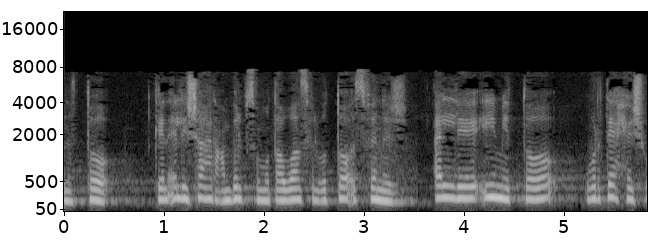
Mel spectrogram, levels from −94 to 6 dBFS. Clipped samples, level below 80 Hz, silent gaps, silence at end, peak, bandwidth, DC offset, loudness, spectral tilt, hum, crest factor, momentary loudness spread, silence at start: under 0.1%; -70 dBFS; none; 0 s; -12 dBFS; 8 kHz; under 0.1%; -27 LUFS; -5 dB/octave; none; 16 dB; 8 LU; 0 s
